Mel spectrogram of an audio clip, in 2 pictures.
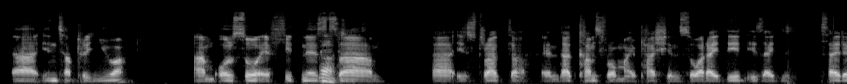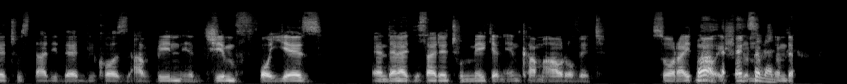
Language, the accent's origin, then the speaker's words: English; Limpopo, South Africa; moved away as an adult; also born or lived in Port Elizabeth; I come all the way from Limpopo in a town called Sani. There's a township in Nkowa. So that's where I was raised. I did my schooling there until I matriculated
